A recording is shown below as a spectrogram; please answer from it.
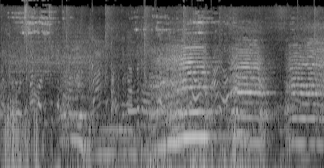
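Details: Huge champion cow Rossi bellows in long, resonant moos that rise and hold a steady pitch, several overlapping calls over about six seconds, with people talking nearby.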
